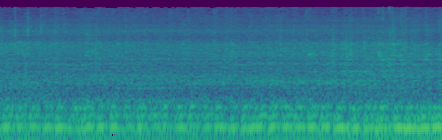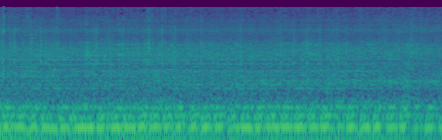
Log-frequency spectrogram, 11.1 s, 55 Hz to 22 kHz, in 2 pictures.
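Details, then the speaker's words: 1971 Cadillac Coupe de Ville V8 with Flowmaster knock-off mufflers and resonators, at a cold idle running a little rich: a deep, even burble with a steady low exhaust growl and no knocks or misses. "the doors open and it's cold right now so that's why she's running a little rich"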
